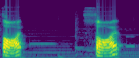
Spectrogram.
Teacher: We have the unvoiced th at the beginning, which you can think of as blowing air between your teeth with your tongue.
